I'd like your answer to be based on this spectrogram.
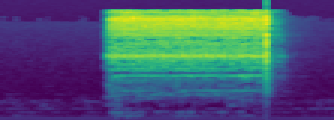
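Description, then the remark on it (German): A single camera shutter fires, a bright mechanical burst lasting under a second and ending in a sharp click, with silence before and after. “Sie ging mit ihrer Kamera zum Friedhof.”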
